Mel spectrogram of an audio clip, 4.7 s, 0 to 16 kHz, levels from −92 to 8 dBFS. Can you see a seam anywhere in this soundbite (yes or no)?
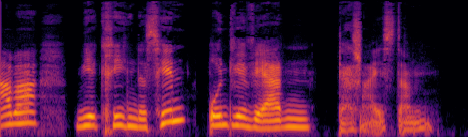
yes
